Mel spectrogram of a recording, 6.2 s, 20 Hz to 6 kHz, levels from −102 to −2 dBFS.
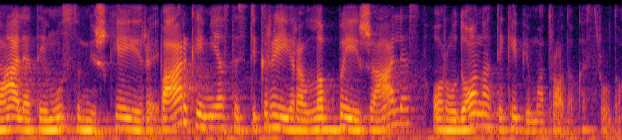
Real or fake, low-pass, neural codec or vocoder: real; 5.4 kHz; none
